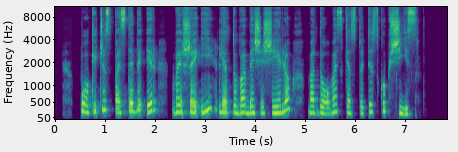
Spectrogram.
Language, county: Lithuanian, Marijampolė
